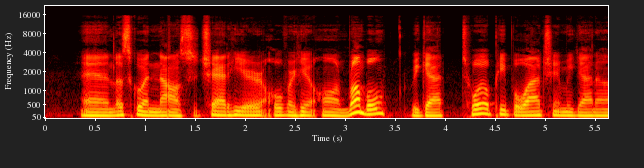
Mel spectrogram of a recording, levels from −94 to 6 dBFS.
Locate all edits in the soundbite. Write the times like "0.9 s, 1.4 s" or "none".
3.5 s, 4.0 s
